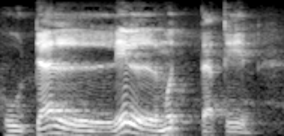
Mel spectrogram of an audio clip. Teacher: Ini tanwinnya hilang. Kemudian gunahnya atau dengungnya yang ada pada tanwin juga hilang. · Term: idgham sempurna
